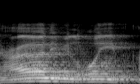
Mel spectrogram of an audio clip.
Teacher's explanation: عالم الغیب عین وسط حلق سے ادا کریں گے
